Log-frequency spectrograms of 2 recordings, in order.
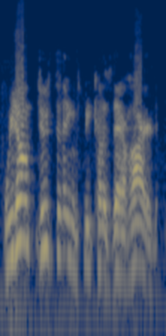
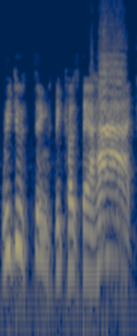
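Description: First: Slow Boston accent, hard as hahd. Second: Boston accent, hard as hahd. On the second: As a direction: drop the r in hard, Boston style. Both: Shown as a demonstration. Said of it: "Thank you for that Boston accent".

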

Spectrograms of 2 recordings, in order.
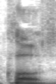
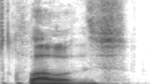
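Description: First: "clothes" said like the verb "close", without TH; everyday "clothes" rhyming with "nose"; TH dropped in clothes. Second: "clothes" with a voiced TH before the final Z; proper, careful "clothes" with the TH kept; TH sounded in clothes. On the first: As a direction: leave out the TH in "clothes". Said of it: "It's not clothes". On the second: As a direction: say every sound in "clothes", TH included. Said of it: "I'm trying to speak properly". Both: Shown as a demonstration.

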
